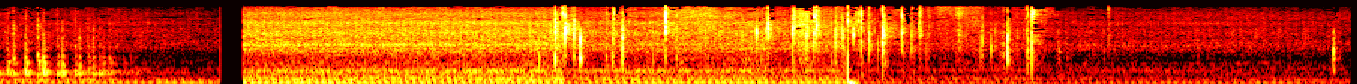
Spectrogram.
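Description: Plastic candy toys crack under a rolling tyre.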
